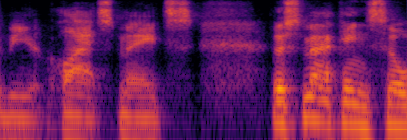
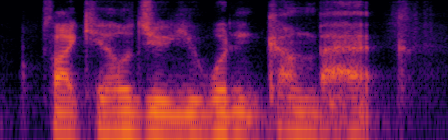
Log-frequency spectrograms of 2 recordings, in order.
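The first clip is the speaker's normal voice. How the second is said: hushed under-breath whisper. Answering a boasting speaker in the scene, whispered under breath. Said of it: "He whispers it under his breath".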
